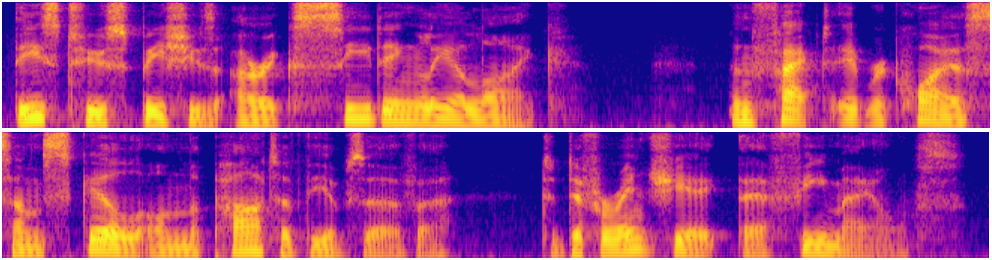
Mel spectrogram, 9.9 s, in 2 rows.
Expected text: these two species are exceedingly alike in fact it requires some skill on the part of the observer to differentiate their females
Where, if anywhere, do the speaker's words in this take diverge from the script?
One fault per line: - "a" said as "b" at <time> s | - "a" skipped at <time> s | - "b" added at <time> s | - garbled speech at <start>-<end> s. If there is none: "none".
none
